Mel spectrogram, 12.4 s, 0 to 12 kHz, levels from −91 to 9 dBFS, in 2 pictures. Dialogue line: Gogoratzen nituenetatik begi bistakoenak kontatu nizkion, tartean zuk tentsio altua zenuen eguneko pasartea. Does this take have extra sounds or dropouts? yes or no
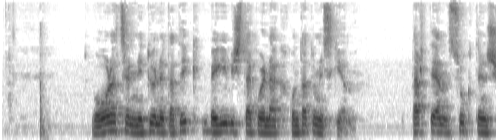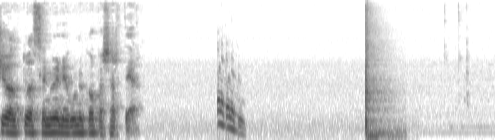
yes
